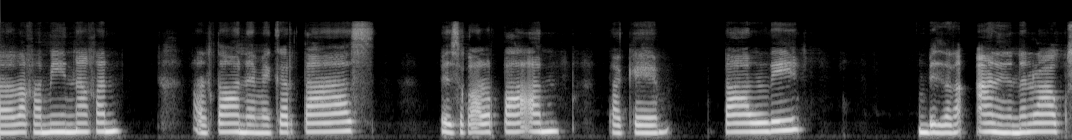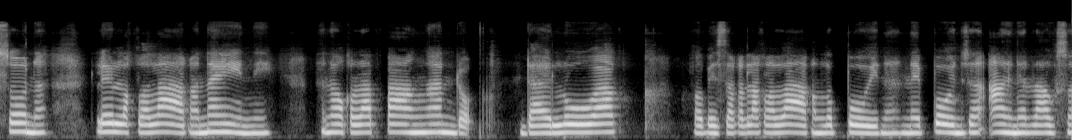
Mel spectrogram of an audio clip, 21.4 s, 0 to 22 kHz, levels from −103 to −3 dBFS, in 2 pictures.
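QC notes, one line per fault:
No faults heard in this speech clip.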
